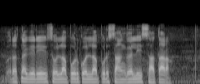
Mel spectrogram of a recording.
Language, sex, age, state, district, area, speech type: Marathi, male, 18-30, Maharashtra, Thane, urban, spontaneous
